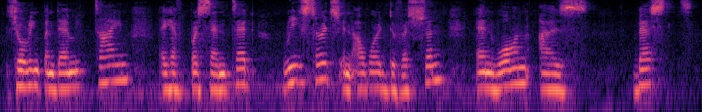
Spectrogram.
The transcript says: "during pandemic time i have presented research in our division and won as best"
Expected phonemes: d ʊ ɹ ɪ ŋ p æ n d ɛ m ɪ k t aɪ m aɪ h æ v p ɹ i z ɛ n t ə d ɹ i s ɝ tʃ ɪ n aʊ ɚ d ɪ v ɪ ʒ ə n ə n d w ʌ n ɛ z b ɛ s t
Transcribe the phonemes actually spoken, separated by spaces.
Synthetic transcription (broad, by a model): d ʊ ɹ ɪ ŋ p æ n d ɛ m ɪ k t aɪ m aɪ h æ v p ɹ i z ɛ n t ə d ɹ i s ɝ tʃ ɪ n aʊ ɚ d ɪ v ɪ ʃ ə n ə n d w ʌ n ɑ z b ɛ s t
